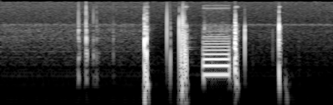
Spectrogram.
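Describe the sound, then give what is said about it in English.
Mechanical clicks and clunks from an incoming selector in telephone exchange switching gear as it cuts in, with a brief buzzy dial tone between the clatter, followed by one more sharp click. “This particular incoming selector actually has dial tone sound as it starts to cut in.”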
